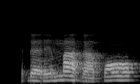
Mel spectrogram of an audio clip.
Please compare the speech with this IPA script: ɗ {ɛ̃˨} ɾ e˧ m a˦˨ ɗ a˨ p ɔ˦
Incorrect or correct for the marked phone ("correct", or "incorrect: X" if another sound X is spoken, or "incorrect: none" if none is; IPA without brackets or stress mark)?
incorrect: ɛ˨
